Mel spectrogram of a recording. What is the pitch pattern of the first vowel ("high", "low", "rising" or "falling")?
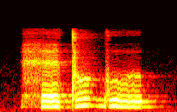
low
